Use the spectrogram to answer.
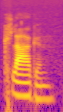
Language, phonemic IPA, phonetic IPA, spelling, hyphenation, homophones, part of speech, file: German, /ˈklaːɡən/, [ˈklaːɡŋ̩], klagen, kla‧gen, Klagen, verb, De-klagen.ogg
- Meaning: 1. to complain (to express feelings of pain, dissatisfaction, or resentment) 2. to wail, lament 3. to sue 4. to sue someone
